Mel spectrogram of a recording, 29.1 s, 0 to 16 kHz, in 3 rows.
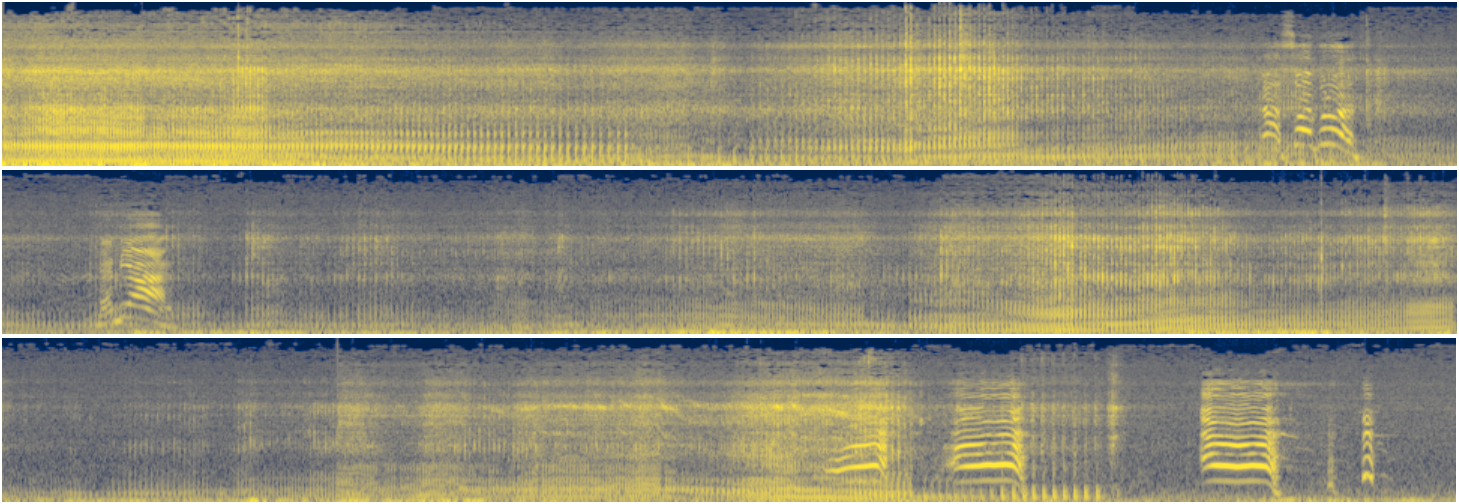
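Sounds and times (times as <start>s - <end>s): dirt bike engines idling: 0.0s - 29.0s.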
